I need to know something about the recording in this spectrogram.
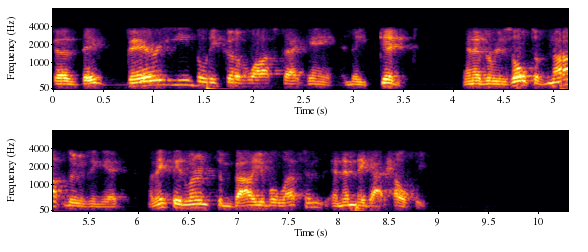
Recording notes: In the second hour of the show live in the BankPlus Studio. Joins the show on the Farm Bureau guest line.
